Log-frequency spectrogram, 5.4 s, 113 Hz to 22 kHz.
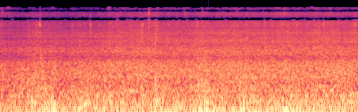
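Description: Steady low rumble of a JR 521 series electric train running at speed, heard from inside the carriage.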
